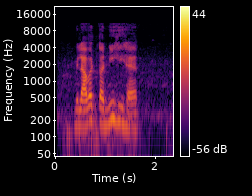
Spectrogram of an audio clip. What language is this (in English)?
Urdu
